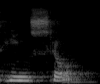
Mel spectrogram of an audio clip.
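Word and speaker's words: হিংস্র: no vowel in between because this is a consonant cluster. So S and R are joined together. So this is how you are supposed to do it and you are using the built-in O sound at the end. That's why it is hingstro.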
